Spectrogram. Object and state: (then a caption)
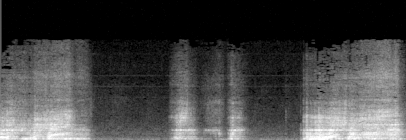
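Scratch-art card being scratched. A wooden stylus scratches the black wax-like coating off a flat scratch-art card of coloured printed paper board lying on a table, while the other hand holds the card. Long, dry rasping scrapes with a bright, papery hiss open and close the clip, with a few shorter strokes and near silence in between.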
